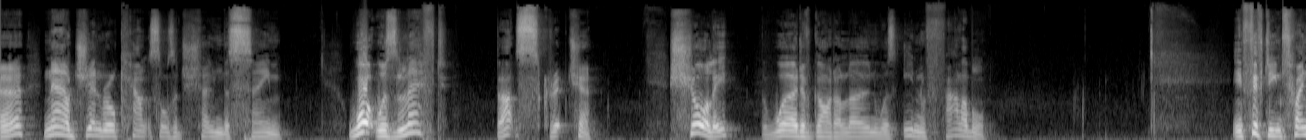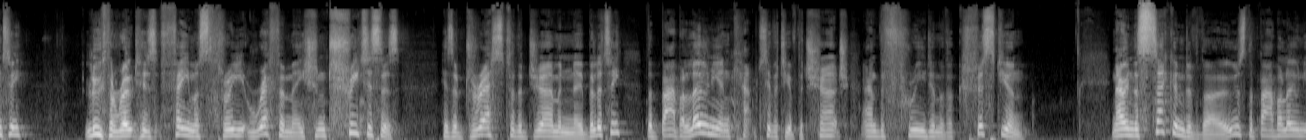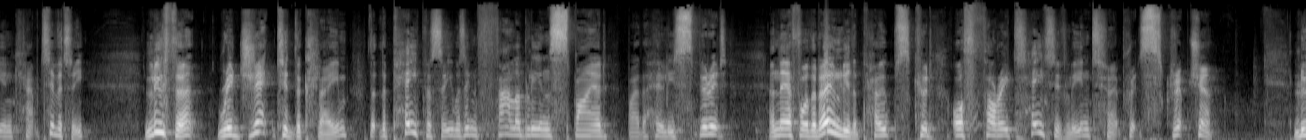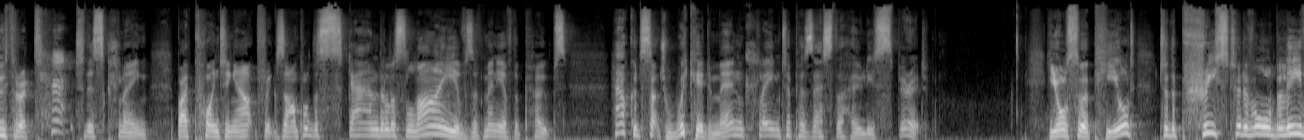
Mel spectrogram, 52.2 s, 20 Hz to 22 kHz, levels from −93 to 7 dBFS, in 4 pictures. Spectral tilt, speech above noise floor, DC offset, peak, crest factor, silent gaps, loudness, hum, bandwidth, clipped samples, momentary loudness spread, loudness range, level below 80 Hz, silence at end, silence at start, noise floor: -4.5 dB/octave; 42 dB; under 0.1%; 0 dBFS; 20 dB; none; -19 LUFS; none; over 20 kHz; under 0.1%; 14 LU; 8 LU; -50 dBFS; 0 s; 0 s; -61 dBFS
